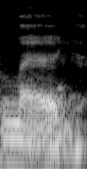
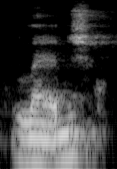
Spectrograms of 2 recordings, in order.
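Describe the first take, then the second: First: The stem is said in the classical style. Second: The stem is said in the ecclesiastical style.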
